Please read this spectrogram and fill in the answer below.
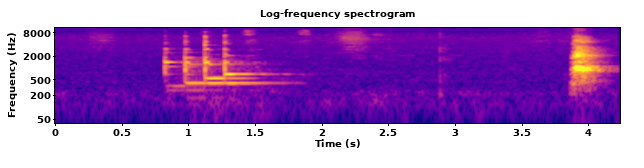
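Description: An electronic chime: four quick rising notes about a second in that ring on and fade. Near the end comes a brief, loud, sudden sound.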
